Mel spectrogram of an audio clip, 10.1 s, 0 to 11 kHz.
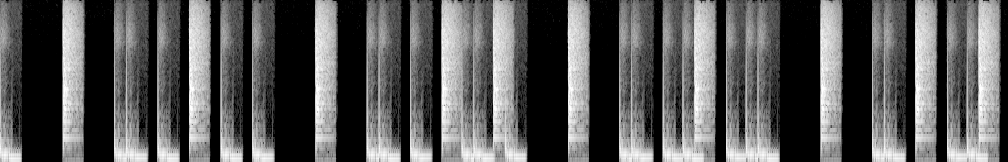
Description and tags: Drumloop For Chaos Bass (no hihat) - 4 bar - 95 BPM (swing)
95bpm, beat, drum, drum-loop, drumloop, drums, loop, rhythm, rhythmic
